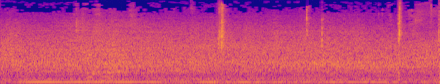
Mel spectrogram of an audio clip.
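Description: Steady street traffic noise with a constant low engine-like hum, and a couple of faint clicks a little after two and three seconds in.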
